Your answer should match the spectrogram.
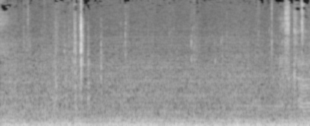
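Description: Steady low rumble of road and engine noise inside the cabin of a moving car, with a faint click about a second in.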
